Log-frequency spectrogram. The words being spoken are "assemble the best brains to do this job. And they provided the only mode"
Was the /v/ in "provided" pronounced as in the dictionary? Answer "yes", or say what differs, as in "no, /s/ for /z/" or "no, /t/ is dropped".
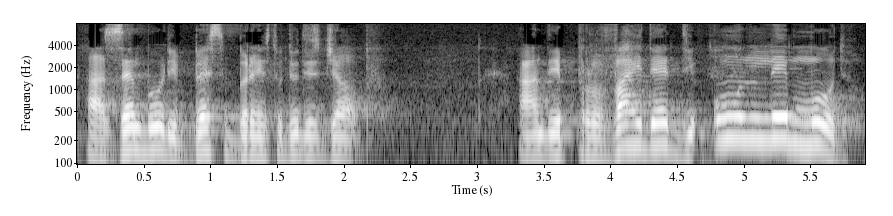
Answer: yes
